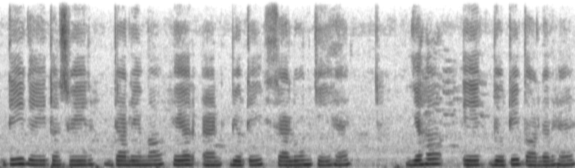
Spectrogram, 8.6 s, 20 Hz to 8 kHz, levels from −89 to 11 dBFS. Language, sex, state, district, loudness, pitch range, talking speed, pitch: Hindi, female, Rajasthan, Bikaner, -16 LUFS, 195-210 Hz, 105 wpm, 200 Hz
